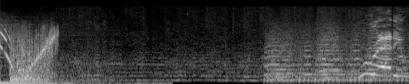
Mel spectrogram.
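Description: A quick swooshing sound effect as the title card appears, then a lull, then an insect-like buzzing that swoops up and down in pitch toward the end.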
